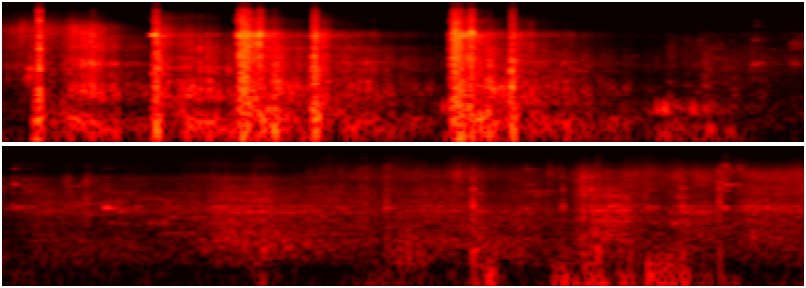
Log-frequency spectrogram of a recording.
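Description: A shotgun fired in a rapid string of loud, sharp shots over the first two and a half seconds, then quieter rustling and movement.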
